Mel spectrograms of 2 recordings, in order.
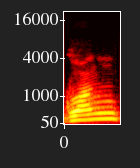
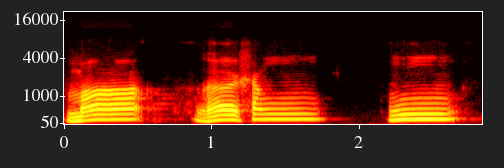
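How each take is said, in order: First: The sound is a hard 'gvang' syllable. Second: The sound is a long hum through the nose. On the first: The speaker calls it wrong. "कई लोग इसको ग्वंग करके उच्चारण करते हैं, वो उच्चारण अशुद्ध है" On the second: The speaker calls it right. "इसका नासिका से उच्चारण होता है"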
